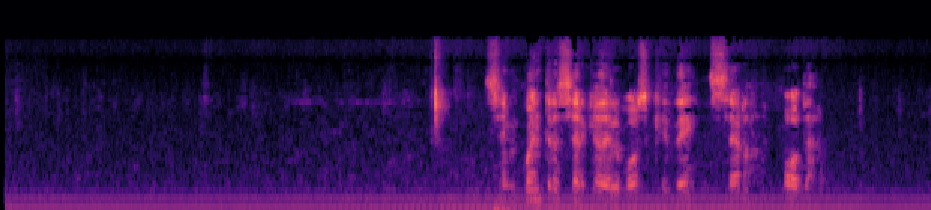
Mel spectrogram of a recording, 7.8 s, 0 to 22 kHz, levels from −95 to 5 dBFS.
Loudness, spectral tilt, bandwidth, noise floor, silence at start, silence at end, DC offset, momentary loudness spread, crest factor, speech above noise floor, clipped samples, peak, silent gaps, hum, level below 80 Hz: -28 LUFS; 0 dB/octave; 11.5 kHz; -61 dBFS; 3.6 s; 0.95 s; under 0.1%; 11 LU; 32 dB; 30 dB; under 0.1%; -2 dBFS; none; 60 Hz at -60 dBFS; -58 dBFS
